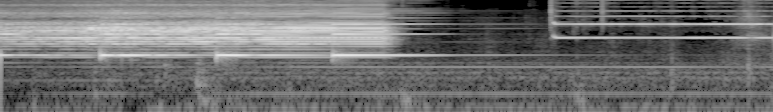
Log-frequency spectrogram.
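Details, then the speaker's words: EST fire alarm system test (pre-Integrity panel with chime): loud buzzy horn blasts about once a second, then a clear two-note chime rings through over the horn strobes; normal horn and chime operation. "I love the way that the chime sounds, and the fact that it's loud enough that you can hear it even with all the horn strobes running."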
